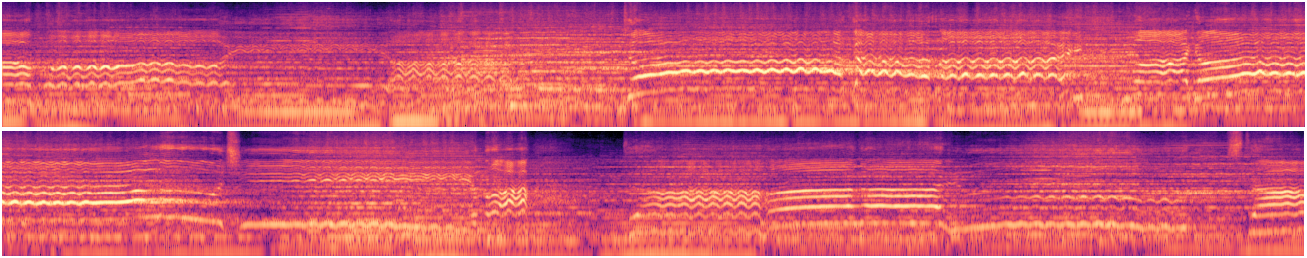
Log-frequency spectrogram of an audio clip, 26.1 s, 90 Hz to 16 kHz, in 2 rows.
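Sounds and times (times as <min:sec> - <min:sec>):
woman singing with vibrato: 0:00.0 - 0:26.0.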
